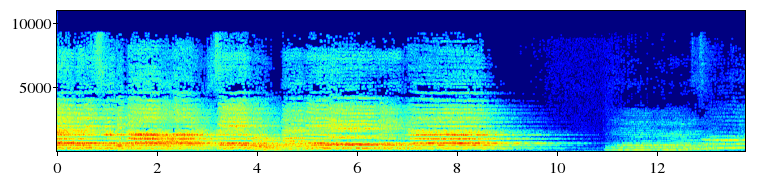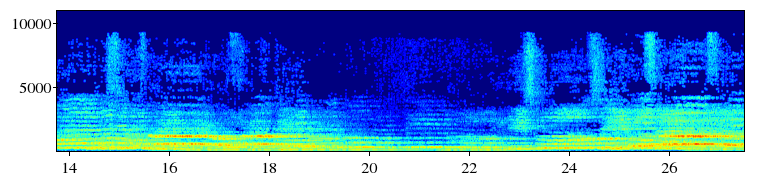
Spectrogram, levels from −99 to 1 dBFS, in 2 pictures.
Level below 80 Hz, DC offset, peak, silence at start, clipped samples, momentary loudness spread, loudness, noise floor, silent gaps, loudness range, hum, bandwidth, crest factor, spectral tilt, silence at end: -68 dBFS; under 0.1%; -6 dBFS; 0 s; under 0.1%; 23 LU; -24 LUFS; -63 dBFS; none; 20 LU; none; 9.6 kHz; 20 dB; -4.5 dB/octave; 0 s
